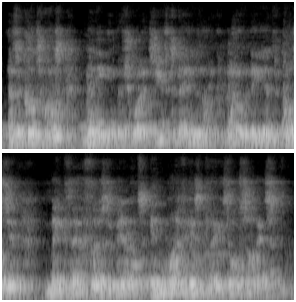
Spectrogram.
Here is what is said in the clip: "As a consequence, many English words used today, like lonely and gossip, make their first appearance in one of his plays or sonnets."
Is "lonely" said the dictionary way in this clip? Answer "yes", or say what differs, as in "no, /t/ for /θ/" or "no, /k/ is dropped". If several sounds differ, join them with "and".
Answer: no, /n/ is dropped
